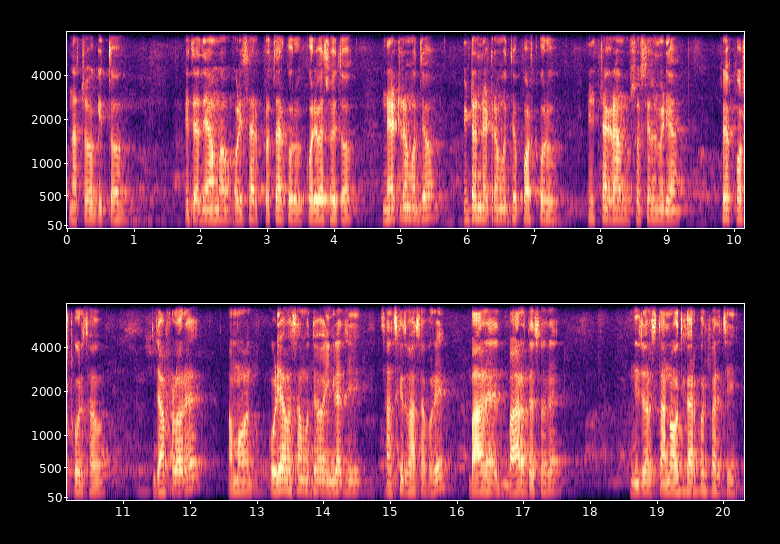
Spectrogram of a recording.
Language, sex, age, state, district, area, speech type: Odia, male, 18-30, Odisha, Rayagada, urban, spontaneous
